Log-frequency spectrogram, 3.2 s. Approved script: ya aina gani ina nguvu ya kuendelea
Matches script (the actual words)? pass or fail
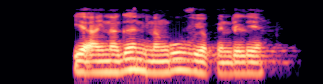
pass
